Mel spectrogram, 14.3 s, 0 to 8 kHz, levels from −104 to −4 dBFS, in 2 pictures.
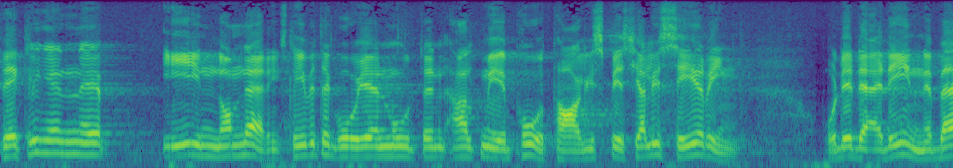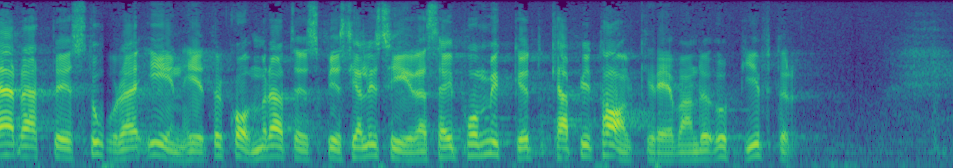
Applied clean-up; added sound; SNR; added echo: none; none; none; none.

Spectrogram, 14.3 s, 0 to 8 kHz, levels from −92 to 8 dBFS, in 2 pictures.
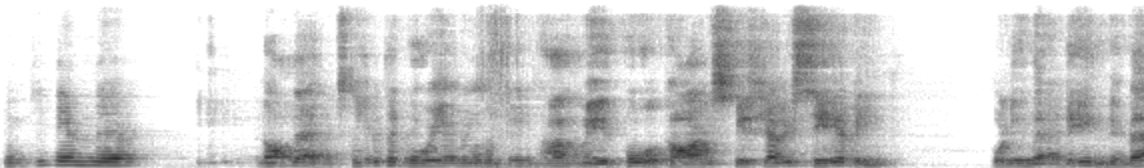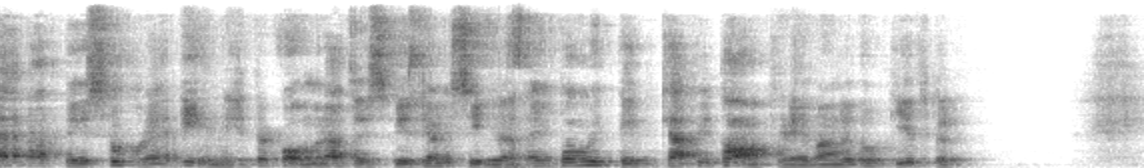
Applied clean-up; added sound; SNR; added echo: neural mask model DeepFilterNet 3.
